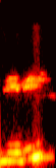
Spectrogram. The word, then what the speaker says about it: Bede: Bede?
